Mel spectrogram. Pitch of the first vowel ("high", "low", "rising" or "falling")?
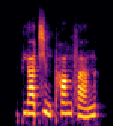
high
